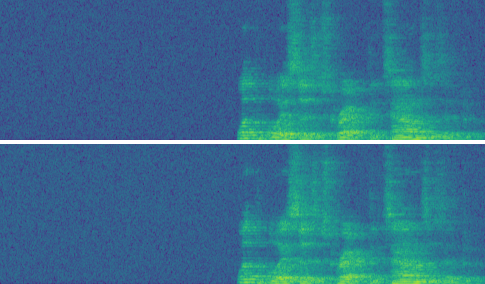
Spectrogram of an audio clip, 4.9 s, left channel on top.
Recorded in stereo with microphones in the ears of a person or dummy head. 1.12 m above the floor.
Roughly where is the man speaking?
Left.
